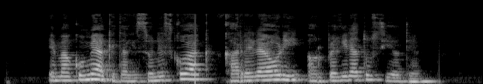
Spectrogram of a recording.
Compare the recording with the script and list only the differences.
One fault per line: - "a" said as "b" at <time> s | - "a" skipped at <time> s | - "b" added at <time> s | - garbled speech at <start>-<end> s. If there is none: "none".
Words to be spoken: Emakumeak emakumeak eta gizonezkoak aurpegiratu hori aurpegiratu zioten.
- "emakumeak" skipped at 1.1 s
- "aurpegiratu" said as "jarrera" at 2.3 s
